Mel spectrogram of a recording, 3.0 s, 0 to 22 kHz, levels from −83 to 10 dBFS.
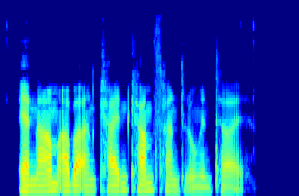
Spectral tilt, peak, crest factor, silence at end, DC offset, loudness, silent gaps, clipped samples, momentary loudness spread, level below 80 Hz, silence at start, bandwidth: -7 dB/octave; -6 dBFS; 20 dB; 0.55 s; under 0.1%; -26 LUFS; none; under 0.1%; 10 LU; -64 dBFS; 0.2 s; 15 kHz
